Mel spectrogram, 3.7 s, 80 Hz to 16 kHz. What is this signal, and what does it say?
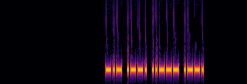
Morse code, heard as a keyed tone, about 46 wpm, 700 Hz. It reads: KP2P
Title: DXCC-100 Call Signs - 4 Characters - 45wpm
